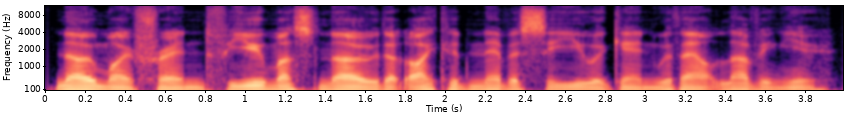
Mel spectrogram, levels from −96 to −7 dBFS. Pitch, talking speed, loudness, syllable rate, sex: 100 Hz, 255 wpm, -18 LUFS, 5.5 syllables/s, male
